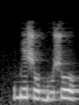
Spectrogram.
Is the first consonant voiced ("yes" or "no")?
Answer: yes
